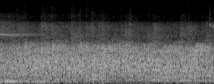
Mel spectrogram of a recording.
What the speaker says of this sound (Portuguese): Dá palmas no nome de Jesus.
